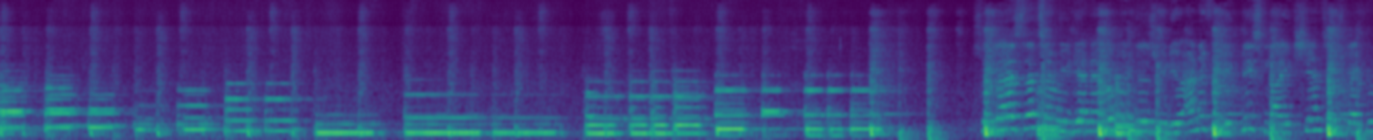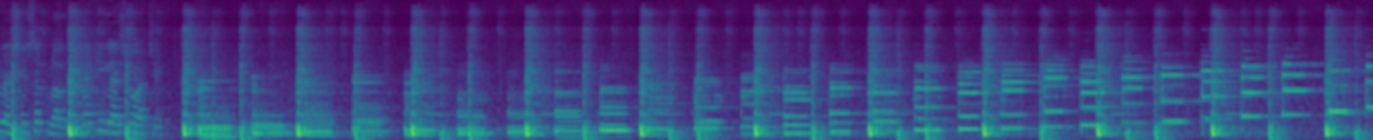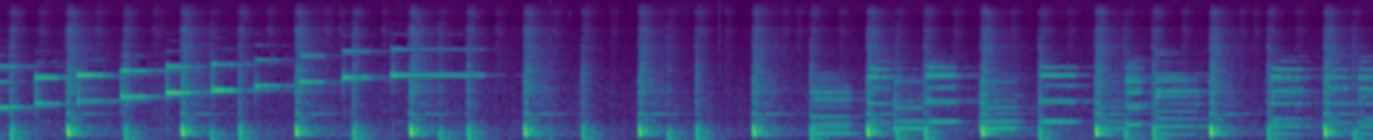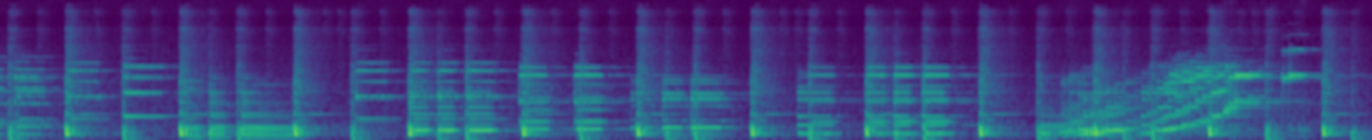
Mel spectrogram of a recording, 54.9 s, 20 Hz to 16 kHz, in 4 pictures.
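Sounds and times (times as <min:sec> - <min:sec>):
digital keyboard piano notes: 0:00.0 - 0:33.0, 0:35.5 - 0:54.9.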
